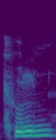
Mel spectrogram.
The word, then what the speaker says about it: Köln: 350,000 people made their way out to, was it Köln, I believe is how they say it in Germany.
